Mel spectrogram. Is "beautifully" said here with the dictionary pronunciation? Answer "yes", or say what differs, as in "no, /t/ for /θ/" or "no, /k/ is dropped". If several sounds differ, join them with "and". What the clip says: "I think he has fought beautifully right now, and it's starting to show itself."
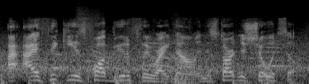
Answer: yes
